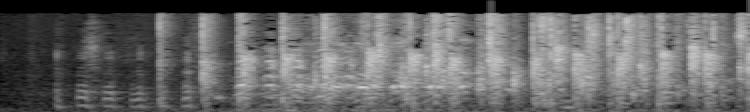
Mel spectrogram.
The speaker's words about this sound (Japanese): 哀れみの拍手ですよね。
